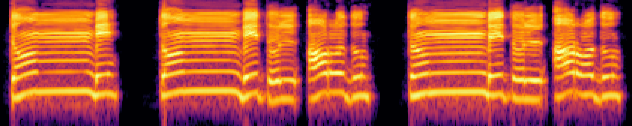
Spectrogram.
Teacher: یہاں پہ جو تا ہے میم کے ساتھ ملائیں گے اور جو نون کی آواز ہے وہ غنہ کی شکل میں ادا کریں گے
